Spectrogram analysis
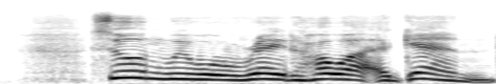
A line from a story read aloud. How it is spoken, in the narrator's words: shouted young Gim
